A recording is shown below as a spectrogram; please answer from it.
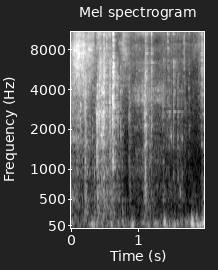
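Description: Faint knocks and clicks of a bottle jack being handled and set in place on a wooden block under a pickup's rear axle.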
